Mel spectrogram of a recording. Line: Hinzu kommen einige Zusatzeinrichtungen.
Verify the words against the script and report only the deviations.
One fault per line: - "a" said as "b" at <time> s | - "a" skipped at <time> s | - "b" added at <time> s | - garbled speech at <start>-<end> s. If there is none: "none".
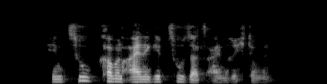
none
